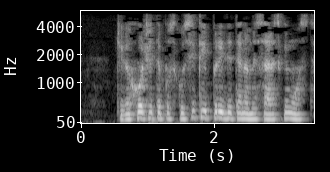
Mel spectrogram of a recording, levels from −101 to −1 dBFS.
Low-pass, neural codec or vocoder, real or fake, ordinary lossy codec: 5.4 kHz; autoencoder, 48 kHz, 128 numbers a frame, DAC-VAE, trained on Japanese speech; fake; MP3, 24 kbps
